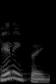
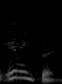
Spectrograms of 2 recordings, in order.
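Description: First: Kids' retold question, a touch higher; lightly incredulous echo of the offer. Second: High, soft retold answer; soft confirmation. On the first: Kids question the store owner's offer. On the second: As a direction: gently assure them, pitched up and hushed. Owner confirms his offer to kids.

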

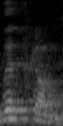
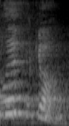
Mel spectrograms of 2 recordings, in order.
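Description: First: Lithcom said with a lisp on the s sound. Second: Said in the usual way. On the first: Shown as a demonstration. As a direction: lisp the name Lithcom, tongue between teeth. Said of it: "I guess you have to say it with a lisp". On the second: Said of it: "say it with a lisp".

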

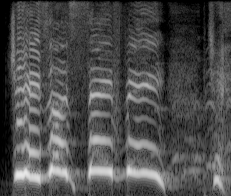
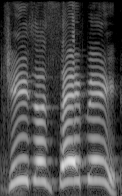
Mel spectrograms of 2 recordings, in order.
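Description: First: High, loud desperate scream for help; panicked yell. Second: Higher, louder cry for help, less than the first; retold cry. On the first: Retold or imitated. Pastor reliving his bike crash, screaming for help. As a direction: cry out as if crashing downhill. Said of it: "I just started yelling". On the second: Pastor recalling his bike prayer, a milder cry. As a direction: call out to Jesus again in the retelling. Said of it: "And I'm like".

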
